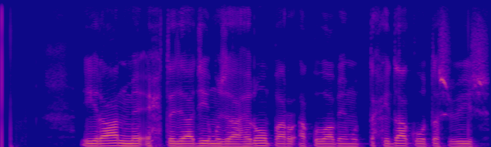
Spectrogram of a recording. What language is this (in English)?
Urdu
